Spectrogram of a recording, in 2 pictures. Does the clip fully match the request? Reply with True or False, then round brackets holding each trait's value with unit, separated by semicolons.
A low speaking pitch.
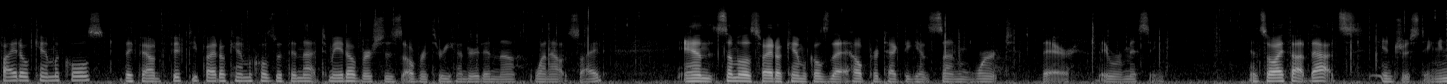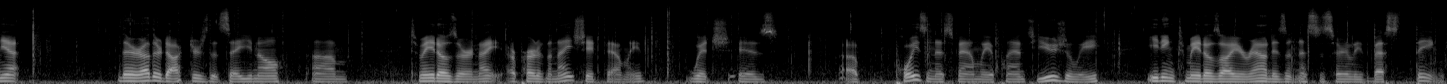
True (130 Hz)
